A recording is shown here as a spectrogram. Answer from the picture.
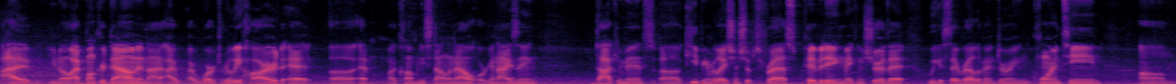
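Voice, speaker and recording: A man's monotone, flat delivery at a moderate pace amid noticeable background noise. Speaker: podcast guest. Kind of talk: interview answer. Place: cafe. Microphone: studio mic.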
